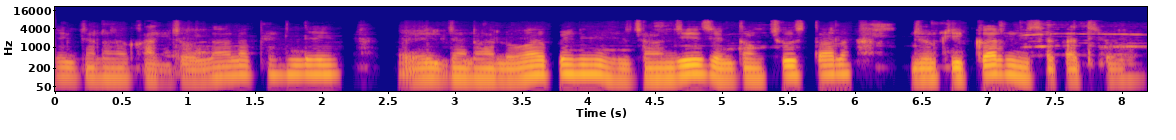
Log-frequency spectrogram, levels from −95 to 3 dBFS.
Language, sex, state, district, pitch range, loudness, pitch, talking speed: Chhattisgarhi, male, Chhattisgarh, Rajnandgaon, 100-125 Hz, -22 LUFS, 105 Hz, 210 wpm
